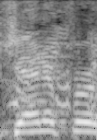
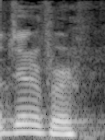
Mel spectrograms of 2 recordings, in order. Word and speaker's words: Ginnifer: That is Jennifer Goodwin. But it's spelled Ginnifer. Yeah, but still Jennifer.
